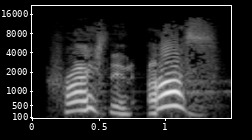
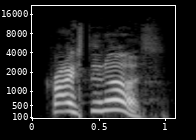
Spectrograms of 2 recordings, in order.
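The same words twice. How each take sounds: First: It is said with wonder, rising like a question. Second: It is said flatly, with casual indifference. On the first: The truth is received as astonishing. The speaker calls it right. "Even in me?" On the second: The truth is taken for granted. The speaker calls it wrong. "well, yeah"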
